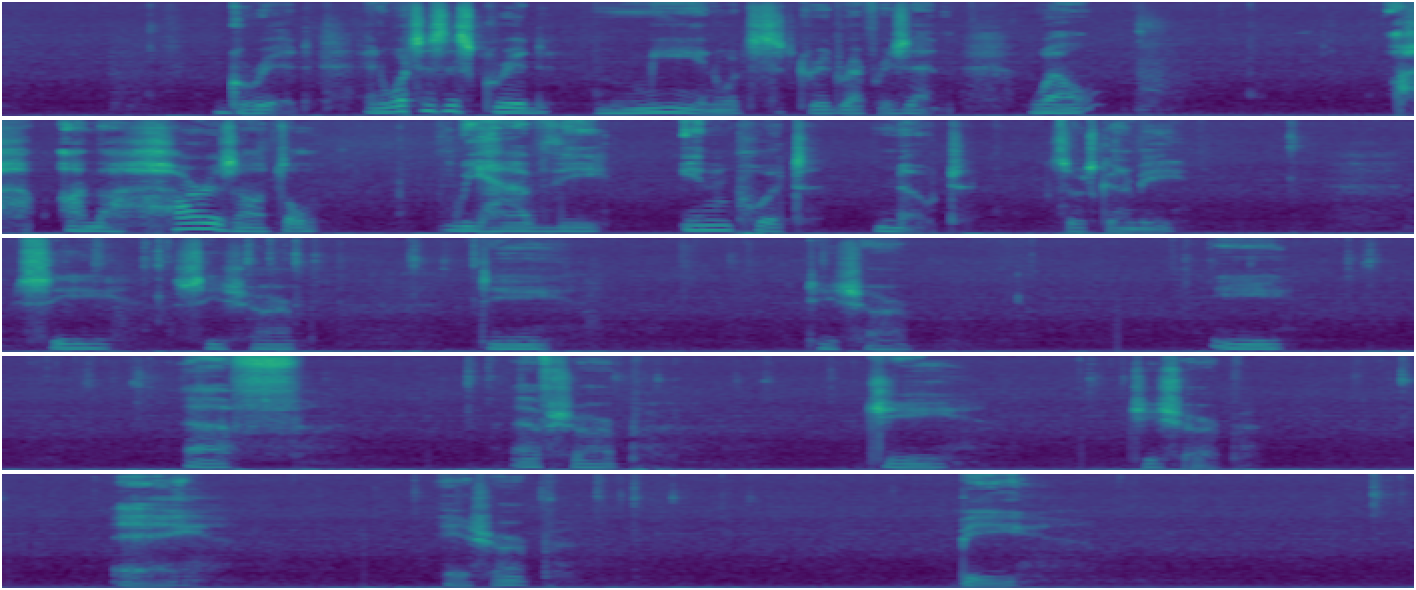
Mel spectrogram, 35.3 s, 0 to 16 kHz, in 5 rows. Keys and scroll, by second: 14.0-16.8 typing, 17.9 shift+3, 19.9 shift+e, 20.8 space, 21.9 shift+f, 22.7 space, 23.3 space, 23.5 shift+f, 25.2 space, 25.4 shift+f, 26.5 shift+g, 27.9 shift+3, 28.6 shift+a, 29.7 space, 30.2 shift+a, 31.4 space, 32.9 shift+b.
